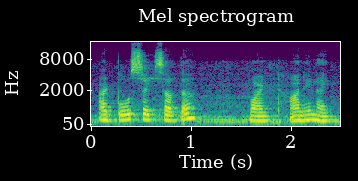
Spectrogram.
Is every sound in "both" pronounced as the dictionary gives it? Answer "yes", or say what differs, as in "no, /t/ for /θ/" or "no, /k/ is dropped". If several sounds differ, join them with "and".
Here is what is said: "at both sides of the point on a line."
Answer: no, /s/ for /θ/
